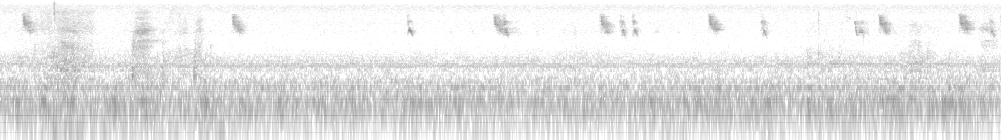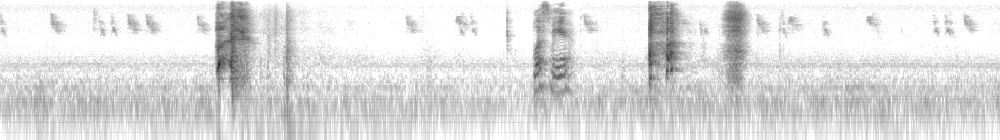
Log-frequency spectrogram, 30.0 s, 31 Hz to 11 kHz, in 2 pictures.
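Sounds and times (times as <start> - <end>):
low background hum: 0.0 - 30.0
person sneezing: 18.3 - 18.9.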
